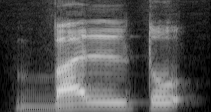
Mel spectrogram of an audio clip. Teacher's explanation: लाम के ऊपर सिफ्ते तवस्सुत करेंगे, ना तो आवाज़ को एकदम बंद कर देंगे और ना ही एकदम जारी करेंगे, दरमियानी पोजीशन होगी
